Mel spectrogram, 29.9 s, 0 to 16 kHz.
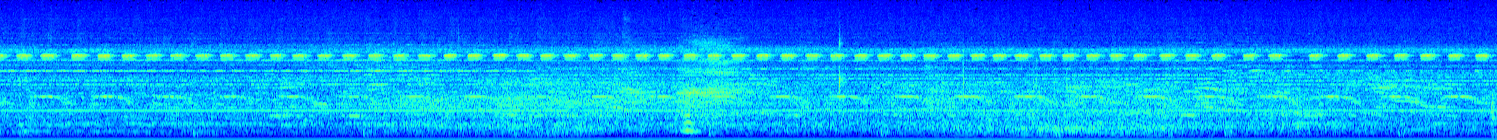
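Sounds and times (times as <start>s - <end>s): cricket chirping: 0.0s - 29.9s.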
